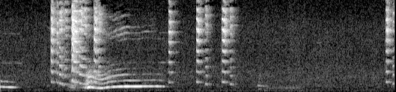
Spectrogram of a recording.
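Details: Indoor dog playing with a squeaky toy gives one wavering howl of about two seconds among bursts of toy squeaks, followed by scattered squeaks and quieter moments.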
